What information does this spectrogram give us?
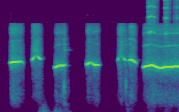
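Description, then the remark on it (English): A father whistles a spy-movie theme, a few clipped, punchy notes with brief gaps, then one long sustained note to finish. It's loud and clear with no talking. “You can't have the music ready for me to whistle it?”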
